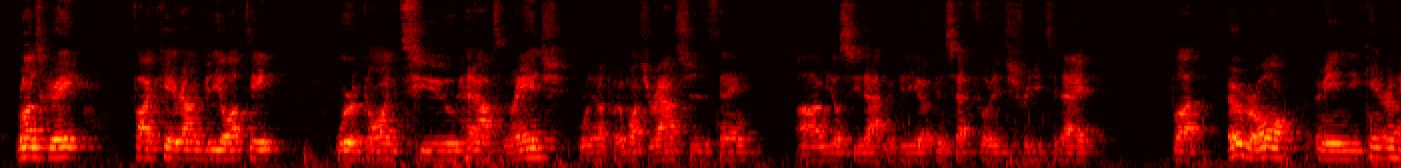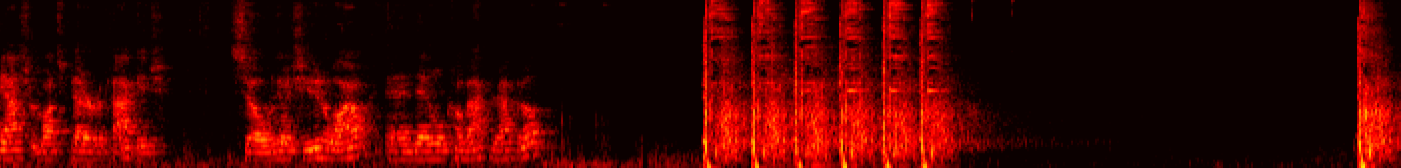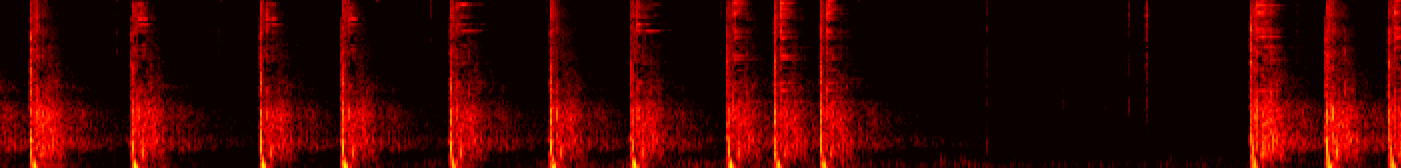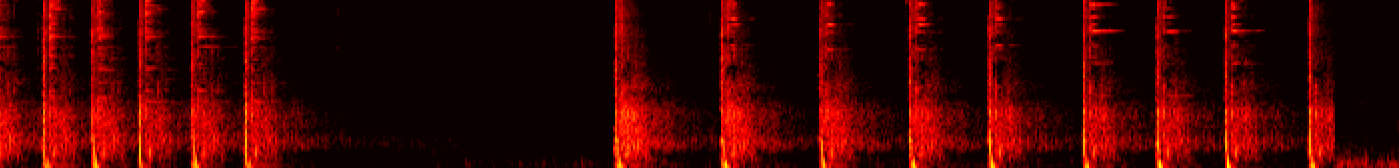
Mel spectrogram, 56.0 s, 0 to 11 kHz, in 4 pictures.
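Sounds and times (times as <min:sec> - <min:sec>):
pistol shots: 0:21.0 - 0:24.1, 0:27.6 - 0:37.1, 0:40.5 - 0:45.3, 0:48.2 - 0:55.4.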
